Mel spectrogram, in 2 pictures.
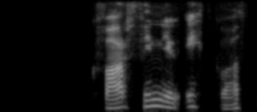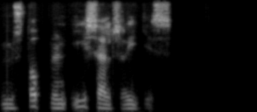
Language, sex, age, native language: Icelandic, male, 30-39, Icelandic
